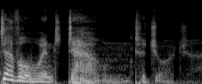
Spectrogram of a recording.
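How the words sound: It is spoken in a theatrical, put-on actor voice. "like Patrick Stewart doing Shakespeare"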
